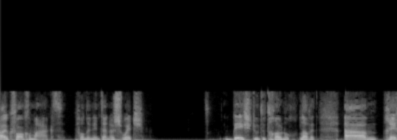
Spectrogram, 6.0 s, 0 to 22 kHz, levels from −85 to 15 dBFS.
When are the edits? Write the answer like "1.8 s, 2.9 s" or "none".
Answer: 1.1 s, 3.2 s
